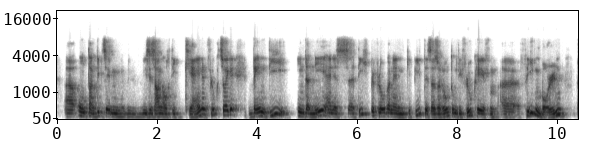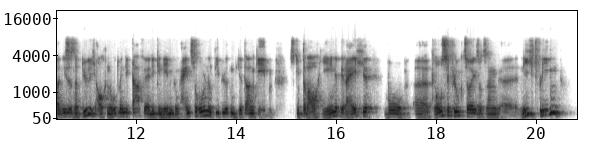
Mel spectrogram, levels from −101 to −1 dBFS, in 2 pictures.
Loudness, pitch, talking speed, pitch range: -18 LUFS, 115 Hz, 160 wpm, 105-140 Hz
